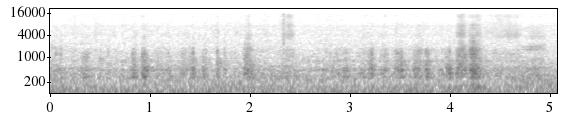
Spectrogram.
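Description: Pen or chalk scratching out math equations in a lecture, a soft continuous patter of short strokes with brief pauses, faint and close, no voice over it.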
